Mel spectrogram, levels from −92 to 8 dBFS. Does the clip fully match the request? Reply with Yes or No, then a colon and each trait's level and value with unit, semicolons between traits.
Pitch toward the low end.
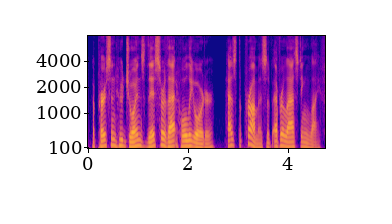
Yes: low, 125 Hz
